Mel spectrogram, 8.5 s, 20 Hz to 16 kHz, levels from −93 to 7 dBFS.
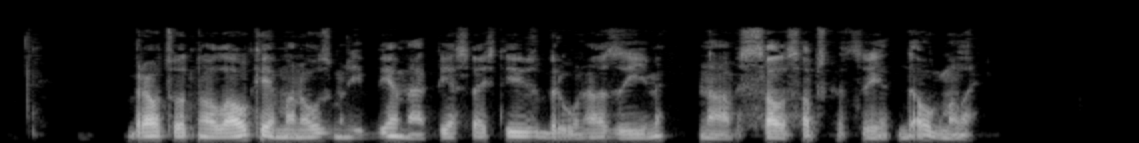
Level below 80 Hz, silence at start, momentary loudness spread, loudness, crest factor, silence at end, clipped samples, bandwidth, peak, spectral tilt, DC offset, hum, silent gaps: -72 dBFS; 0.95 s; 12 LU; -25 LUFS; 20 dB; 1.25 s; under 0.1%; 7.8 kHz; -4 dBFS; -6.5 dB/octave; under 0.1%; none; 5.16-5.22 s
